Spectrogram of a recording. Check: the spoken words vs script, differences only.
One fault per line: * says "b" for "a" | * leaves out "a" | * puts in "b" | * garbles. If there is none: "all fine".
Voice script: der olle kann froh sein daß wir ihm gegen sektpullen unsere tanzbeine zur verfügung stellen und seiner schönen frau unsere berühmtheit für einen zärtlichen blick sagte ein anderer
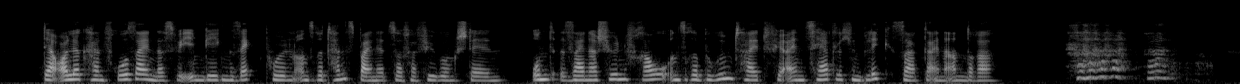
all fine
